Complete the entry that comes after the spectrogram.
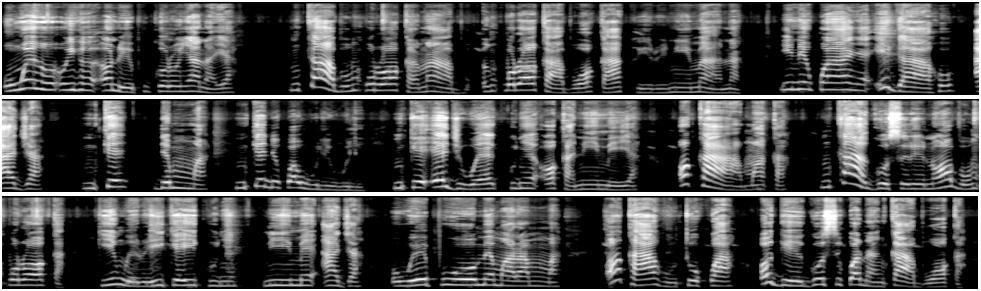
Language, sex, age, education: Igbo, female, 30-45, primary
